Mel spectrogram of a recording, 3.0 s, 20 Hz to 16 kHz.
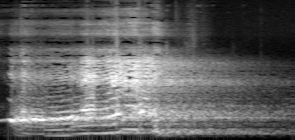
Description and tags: A yell with echo. Recorded inside the old cistern of the Reina (Badajoz province, S Spain) castle. Primo EM172 capsules inside widscreens, FEL Microphone Amplifier BMA2, PCM-M10 recorder.
reverb, underground, creepy, echo, cave, cavity, scream, basement, dungeon, field-recording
